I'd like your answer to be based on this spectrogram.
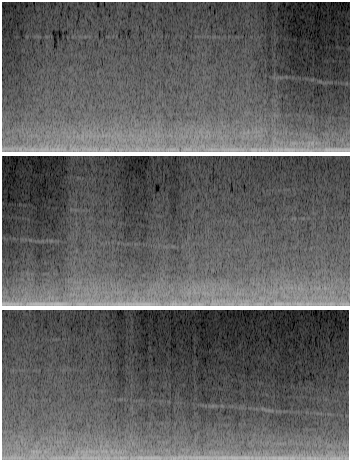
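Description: A race car engine in the Assetto Corsa racing simulator drones steadily during a crash replay, holding a loud, continuous note with slight dips and rises in pitch and no talk.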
